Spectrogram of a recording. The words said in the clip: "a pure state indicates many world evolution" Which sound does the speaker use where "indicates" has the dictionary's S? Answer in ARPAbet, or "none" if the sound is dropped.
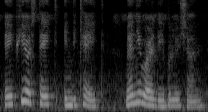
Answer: none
